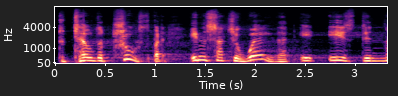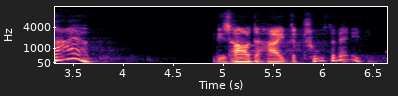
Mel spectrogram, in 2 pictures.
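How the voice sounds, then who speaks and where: An actor playing an older, patronising and manipulative establishment man in a radio play, speaking in measured rhetorical phrases. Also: high voice, sing-song, fairly bright tone, slightly rough, big-room sound, exaggerated voice. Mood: coolly persuasive.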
